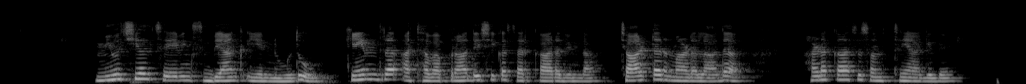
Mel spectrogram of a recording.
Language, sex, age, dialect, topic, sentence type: Kannada, male, 18-24, Mysore Kannada, banking, statement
